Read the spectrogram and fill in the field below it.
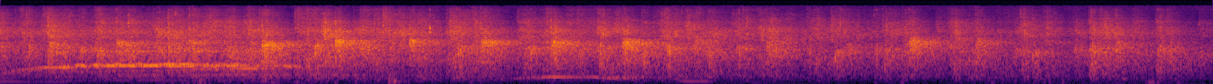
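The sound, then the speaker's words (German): Sustained applause from a live audience after a music trio's performance, a dense wash of many hands clapping that stays steady for several seconds, with a few cheers and faint voices mixed in before it slowly thins. “Nochmal einen Applaus für die drei.”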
